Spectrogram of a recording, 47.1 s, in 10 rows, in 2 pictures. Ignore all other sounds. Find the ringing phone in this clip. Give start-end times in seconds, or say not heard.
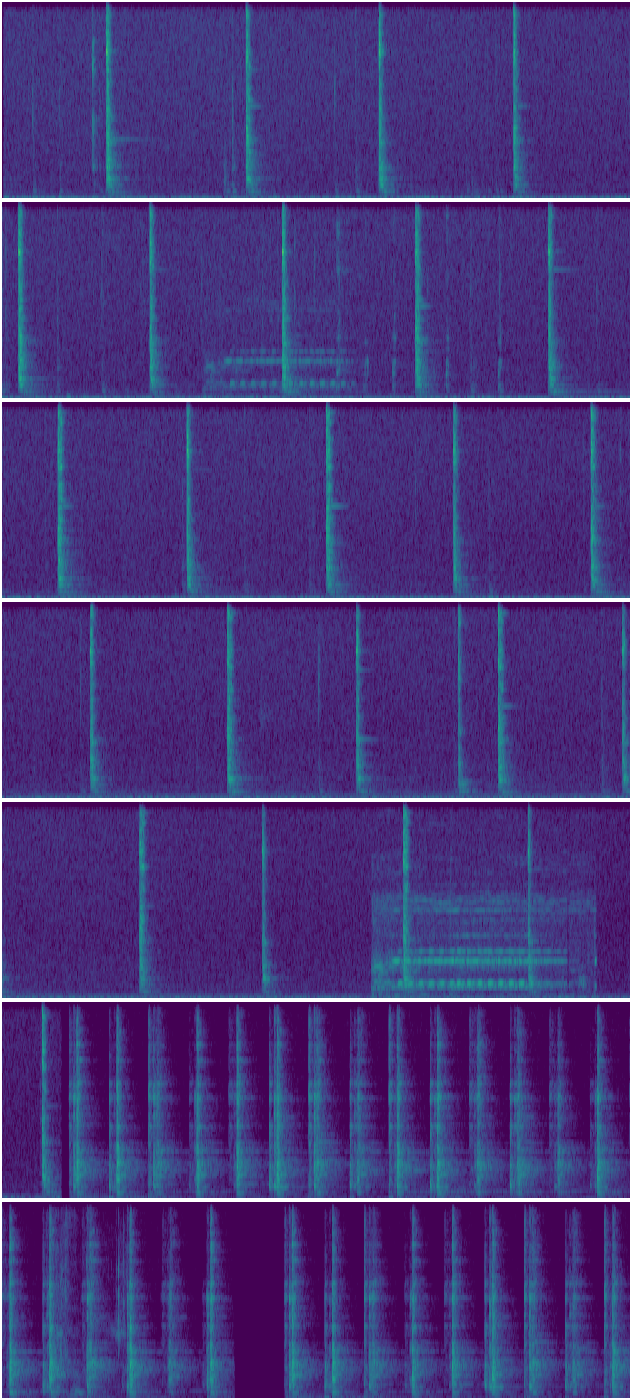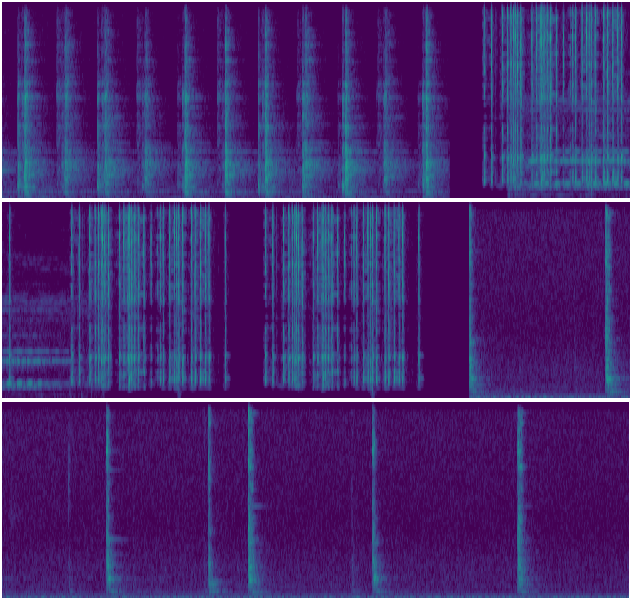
6.2-7.4, 21.6-23.3, 36.8-38.5.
